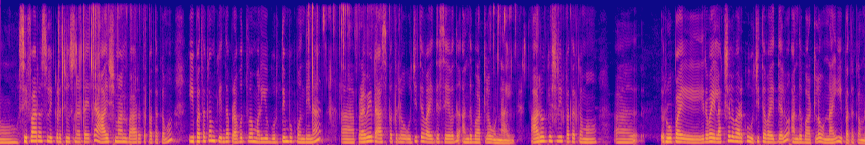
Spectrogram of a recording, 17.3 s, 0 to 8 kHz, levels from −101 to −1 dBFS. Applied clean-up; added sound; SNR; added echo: neural mask model Resemble Enhance denoiser.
